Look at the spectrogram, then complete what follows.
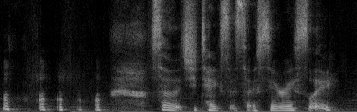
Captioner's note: person laughing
